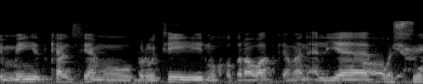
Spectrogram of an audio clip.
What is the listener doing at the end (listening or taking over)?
taking over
